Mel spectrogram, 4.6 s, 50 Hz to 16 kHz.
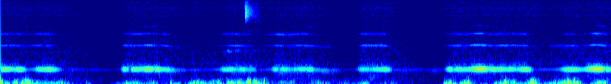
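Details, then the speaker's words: GPX-5000 detector awaiting upgrades, switched to mono timing: threshold tone keeps dropping out and swelling back with low thumping between, unstable hunting; the 5000s seem noisier than the GPX-4500s. "It's hunting. I always said these 5s are more noisy than the 45s."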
